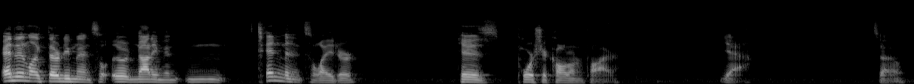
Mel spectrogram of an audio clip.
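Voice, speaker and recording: An American vlogger giving live-stream commentary, retelling events in a storytelling way and repeating himself. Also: male voice, mid-range voice, lively intonation, slow, long pauses, highs cut off. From United States.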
